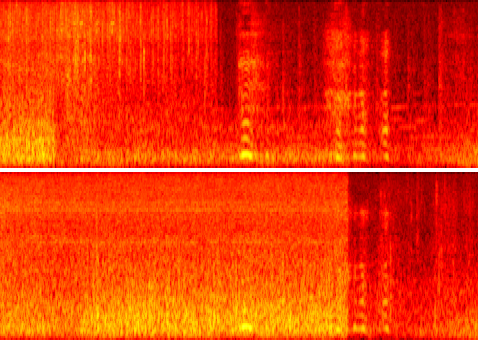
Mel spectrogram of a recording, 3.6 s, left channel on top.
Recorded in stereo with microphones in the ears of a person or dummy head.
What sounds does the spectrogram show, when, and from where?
1.8 s laughter: 20° left (ahead or behind)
